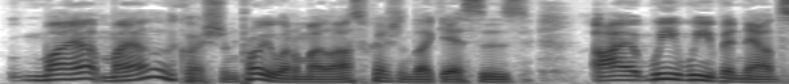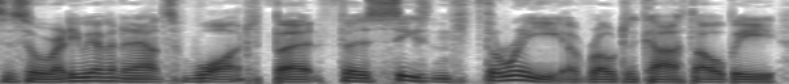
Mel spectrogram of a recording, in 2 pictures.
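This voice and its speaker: A man's voice: on the low side, animated, fairly quick, few pauses, a little mellow, no echo, clean studio sound. An Australian man hosting a casual podcast chat, talking in an informal, stop-start way. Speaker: podcast host and actor.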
